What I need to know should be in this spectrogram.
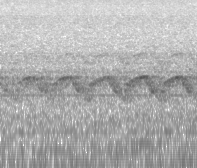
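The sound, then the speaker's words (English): Wailing siren outside at night, its tone sweeping up and down in steady repeated cycles at a constant, moderate loudness with no voices. “The sirens are out tonight.”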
